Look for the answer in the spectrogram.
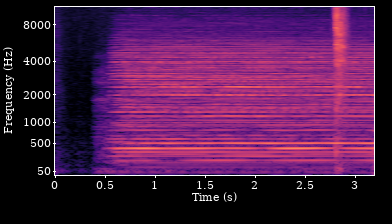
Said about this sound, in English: this really cool old sort of reed organ thing with a with a fan in it that's louder than the actual organ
